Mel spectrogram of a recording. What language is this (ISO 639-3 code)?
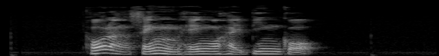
yue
